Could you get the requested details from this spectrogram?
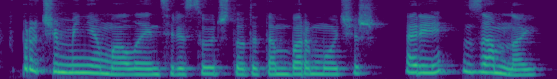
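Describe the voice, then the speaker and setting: A woman's voice: on the high side, normal speed, a little mellow, natural voice. Woman voicing a proud, scheming young lady. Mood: mocking. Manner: tearful pleading, then mocking.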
